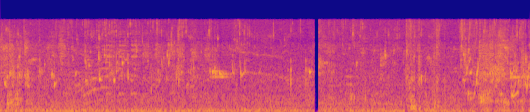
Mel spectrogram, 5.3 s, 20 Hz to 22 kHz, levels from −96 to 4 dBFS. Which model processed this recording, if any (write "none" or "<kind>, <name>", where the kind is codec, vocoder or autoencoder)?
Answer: none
